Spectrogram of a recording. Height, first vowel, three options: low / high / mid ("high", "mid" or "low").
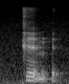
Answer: mid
